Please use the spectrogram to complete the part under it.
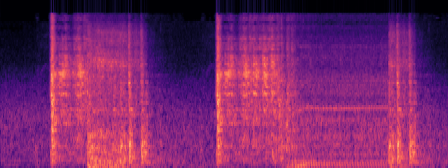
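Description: An old car engine cranks and fails to start: two loud bursts of grinding starter whirr, the second longer with a final surge, and the engine never catches. Quiet gaps separate the bursts.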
